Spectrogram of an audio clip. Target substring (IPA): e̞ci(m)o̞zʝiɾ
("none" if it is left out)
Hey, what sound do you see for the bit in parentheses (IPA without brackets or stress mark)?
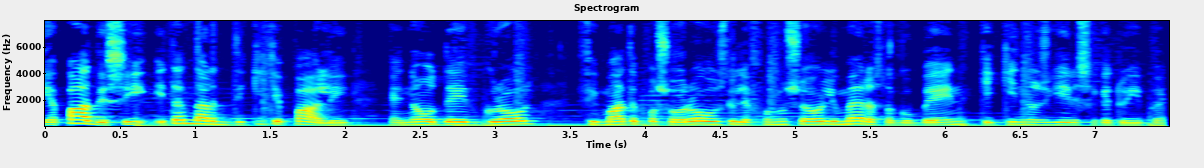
n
